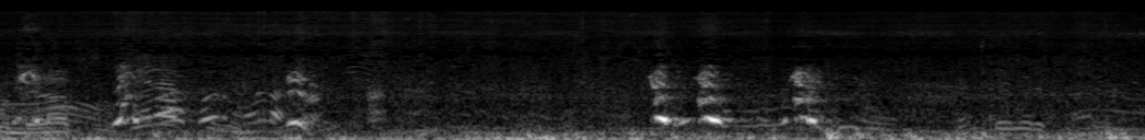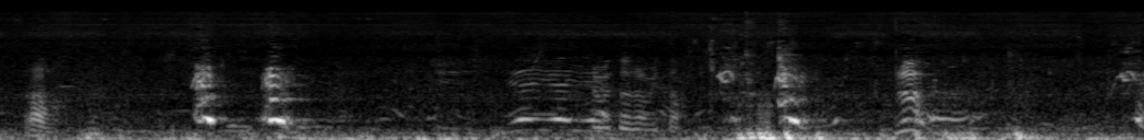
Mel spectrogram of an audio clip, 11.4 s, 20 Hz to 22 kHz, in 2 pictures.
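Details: At the 66th Korea Best Jindo Dog selection show, a Jindo dog barks in scattered short bursts and pairs over eleven seconds, amid an announcer's voice, crowd noise and handling sounds.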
